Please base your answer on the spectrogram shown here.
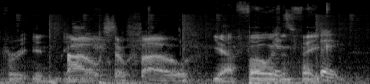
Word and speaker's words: faux: Faux or fox, it's spelled fox for in English. Oh, so faux.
